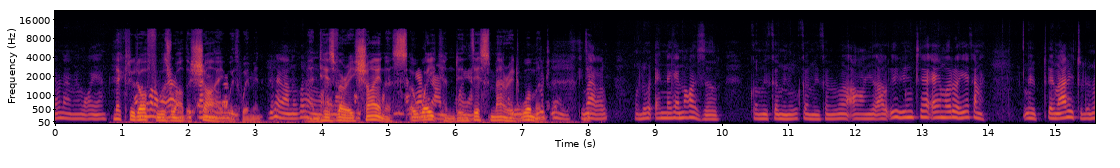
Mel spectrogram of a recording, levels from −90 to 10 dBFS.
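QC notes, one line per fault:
1.16–1.26 s, 1.48–2.16 s, 2.48–3.00 s, 3.16–3.30 s, 4.18–5.50 s, 5.68–6.20 s, 6.90–7.50 s: speech suppressed in double talk. The speech dips in level, by roughly 10 dB at most points and up to about 30 dB around 4.2–6.2 s. This is likely an echo canceller mistaking overlapping far-end talk for echo and ducking both.
2.06–2.10 s: echo leak. A faint, brief copy of the speech returns 275 ms late, about 20 dB below the main signal. This is likely loudspeaker pickup that the far end's echo canceller failed to fully remove.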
